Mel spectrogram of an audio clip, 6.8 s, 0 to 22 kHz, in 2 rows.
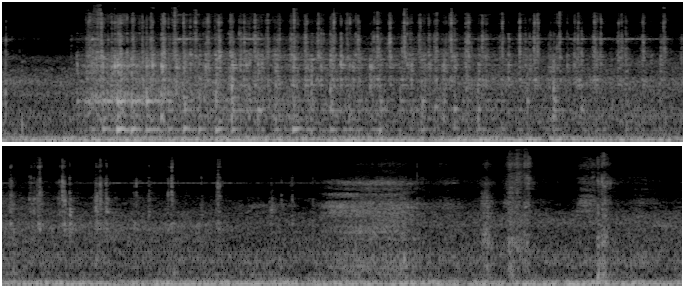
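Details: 2006 Jeep Liberty 3.7L V6, removed alternator spun by hand: dry, gritty rumble with rapid rattling tick from a worn alternator bearing, the source of the engine-bay noise.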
